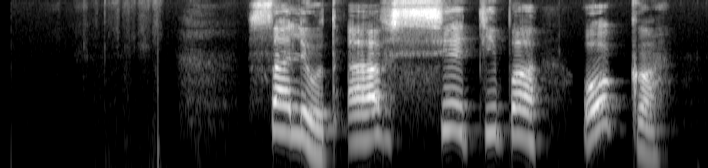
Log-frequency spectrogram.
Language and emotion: Russian, positive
